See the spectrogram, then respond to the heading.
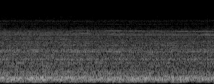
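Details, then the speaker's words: Webasto heater switched off by an STC-1000 thermostat after heating a water tank, with the water pump still circulating. An even, steady blower rush with a soft hum and no stumbles is its normal shutdown cycle. "the bar so shut down will go for a short the temperature slightly which is normal this is a passive stove okey and it the pumps still pumping water through it the cools down"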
